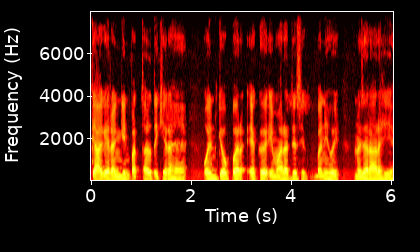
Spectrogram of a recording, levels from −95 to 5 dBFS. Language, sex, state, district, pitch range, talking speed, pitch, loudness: Hindi, male, Chhattisgarh, Bilaspur, 125-140 Hz, 190 wpm, 135 Hz, -16 LUFS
